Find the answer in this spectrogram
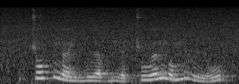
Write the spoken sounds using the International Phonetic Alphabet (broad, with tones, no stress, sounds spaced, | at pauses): c o˦˥ p̚ ŋ əː˨˩ j m ɨ˨˩ ə̯ ɓ i˨˩˨ ə̯ c u˧˥ ə̯ ŋ o˧˥ m v ɨ˨˩˦ w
